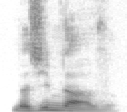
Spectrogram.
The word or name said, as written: la gymnase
